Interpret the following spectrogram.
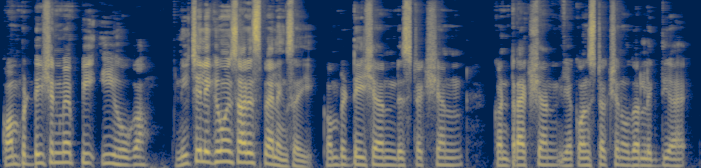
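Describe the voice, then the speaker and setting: Man, english teacher, spelling lesson, smooth clear voice, dry close sound. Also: on the high side, fairly even intonation, darkish tone, no room sound. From India. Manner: spells words letter by letter, repeats words slowly.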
